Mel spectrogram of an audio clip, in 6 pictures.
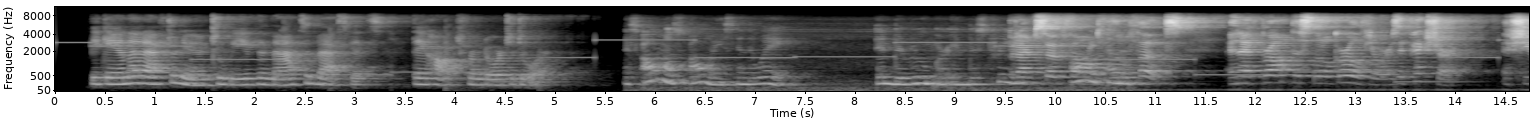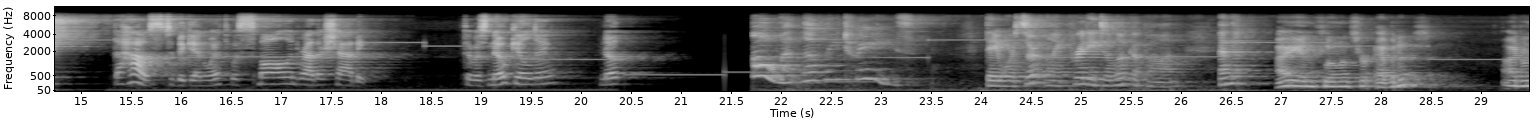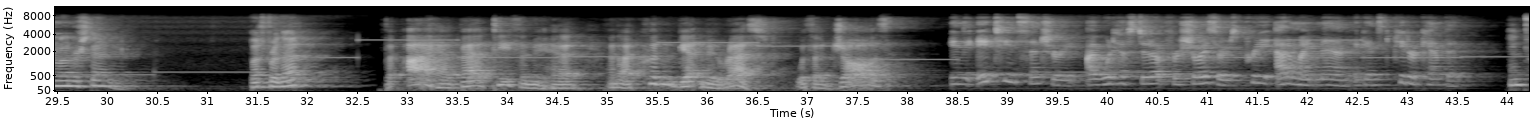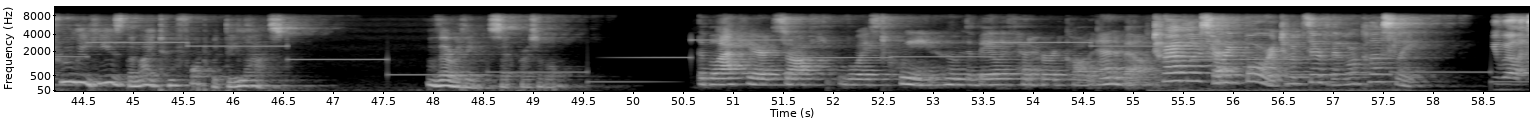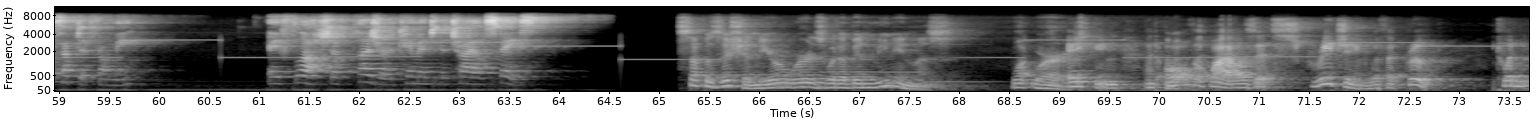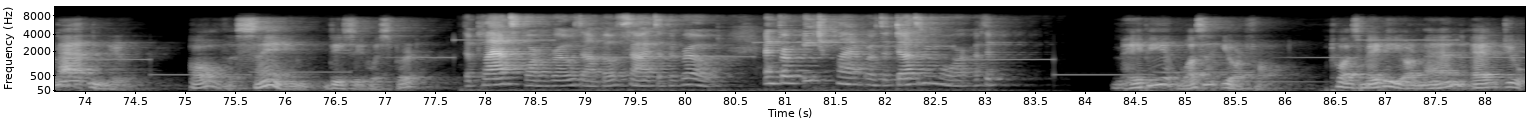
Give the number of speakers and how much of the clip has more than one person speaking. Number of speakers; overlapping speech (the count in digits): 9, about 4%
